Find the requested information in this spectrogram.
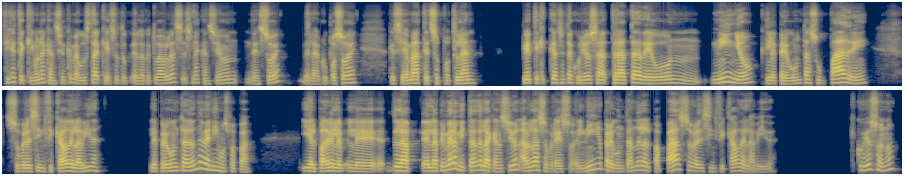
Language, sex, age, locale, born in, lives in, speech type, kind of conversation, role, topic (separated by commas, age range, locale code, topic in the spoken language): Spanish, male, 20-24, es-MX, Mexico, Mexico, conversation, unstructured, none, ¿Qué tipo de música te hace sentir mejor en un día difícil?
